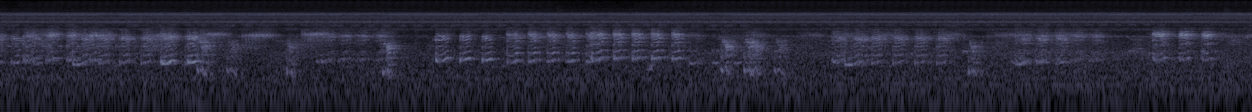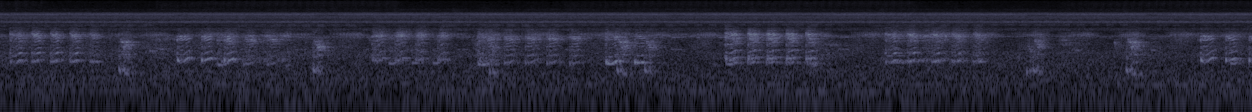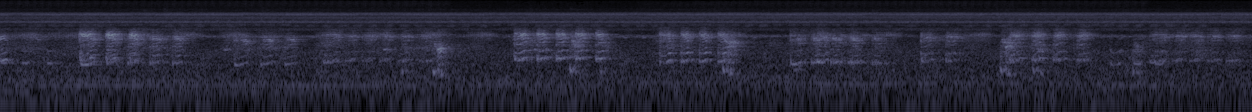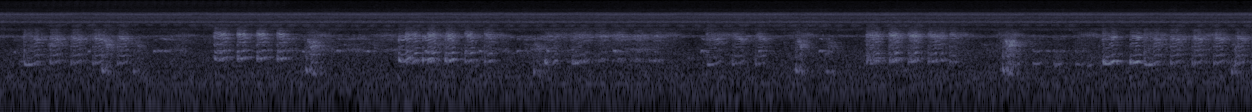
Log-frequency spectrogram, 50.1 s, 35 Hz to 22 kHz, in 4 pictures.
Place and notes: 樹蛙亭, 埔里鎮 Puli Township - Frogs chirping
Frogs chirping
Zoom H2n MS+XY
